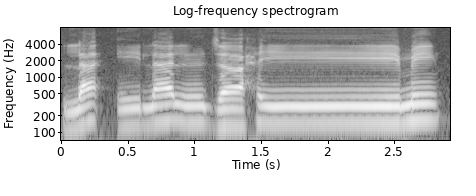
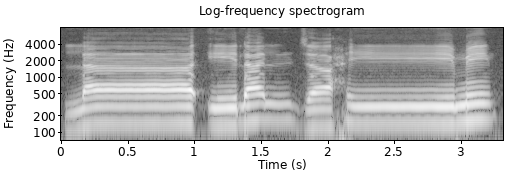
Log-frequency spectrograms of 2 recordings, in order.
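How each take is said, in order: First: ला इलल जहीमी with a short ला; slow chanted ला इलल जहीमी, alif silent; correct recitation. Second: ला इलल जहीमी with ला held very long; slow chanted ला इलल जहीमी, alif sounded; written-form reading. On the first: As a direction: clip ला, stretch only ही in ला इलल जहीमी. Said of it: "कैसे पढ़ेंगे?". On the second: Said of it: "लिखने का तरीका". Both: Shown as a demonstration.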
